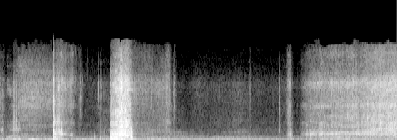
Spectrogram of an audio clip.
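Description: A trowel scrapes wet mortar onto concrete blocks.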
